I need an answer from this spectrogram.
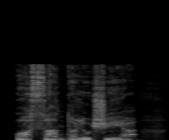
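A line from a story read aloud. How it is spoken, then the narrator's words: Entranced whisper. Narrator (Russian): шептал, не в силах оторваться от них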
